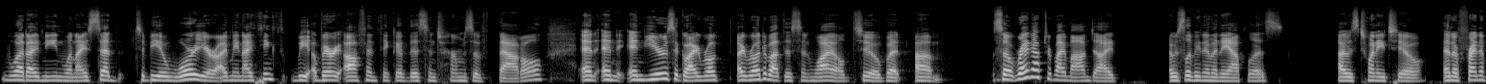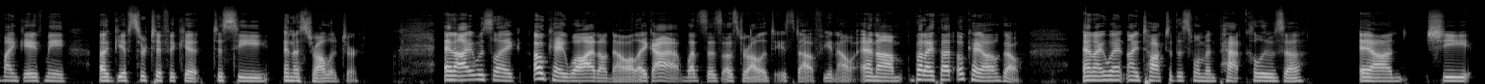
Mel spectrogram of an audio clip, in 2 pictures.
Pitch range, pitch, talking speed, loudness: 165-200 Hz, 180 Hz, 215 wpm, -20 LUFS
